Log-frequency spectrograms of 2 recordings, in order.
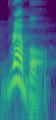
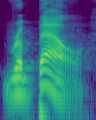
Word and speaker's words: rebel: When it's a person, they're a rebel, but the thing that a rebel does is rebel, fights back, right? The emphasis changes from the first syllable to the second, right?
